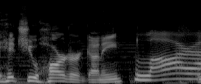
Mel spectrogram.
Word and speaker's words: Lara: you hard harder gunny Lara laraa Lara Lara Croft not Laura Croft laara laara La she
